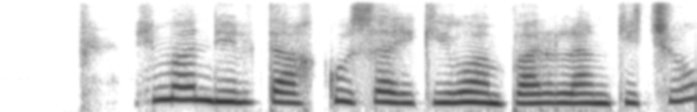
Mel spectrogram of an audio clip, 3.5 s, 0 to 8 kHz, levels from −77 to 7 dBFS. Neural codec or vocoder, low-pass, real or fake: codec, 16 kHz in and 24 kHz out, 0.8 kbps, FocalCodec, streaming, 65536 codes; 7.2 kHz; fake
